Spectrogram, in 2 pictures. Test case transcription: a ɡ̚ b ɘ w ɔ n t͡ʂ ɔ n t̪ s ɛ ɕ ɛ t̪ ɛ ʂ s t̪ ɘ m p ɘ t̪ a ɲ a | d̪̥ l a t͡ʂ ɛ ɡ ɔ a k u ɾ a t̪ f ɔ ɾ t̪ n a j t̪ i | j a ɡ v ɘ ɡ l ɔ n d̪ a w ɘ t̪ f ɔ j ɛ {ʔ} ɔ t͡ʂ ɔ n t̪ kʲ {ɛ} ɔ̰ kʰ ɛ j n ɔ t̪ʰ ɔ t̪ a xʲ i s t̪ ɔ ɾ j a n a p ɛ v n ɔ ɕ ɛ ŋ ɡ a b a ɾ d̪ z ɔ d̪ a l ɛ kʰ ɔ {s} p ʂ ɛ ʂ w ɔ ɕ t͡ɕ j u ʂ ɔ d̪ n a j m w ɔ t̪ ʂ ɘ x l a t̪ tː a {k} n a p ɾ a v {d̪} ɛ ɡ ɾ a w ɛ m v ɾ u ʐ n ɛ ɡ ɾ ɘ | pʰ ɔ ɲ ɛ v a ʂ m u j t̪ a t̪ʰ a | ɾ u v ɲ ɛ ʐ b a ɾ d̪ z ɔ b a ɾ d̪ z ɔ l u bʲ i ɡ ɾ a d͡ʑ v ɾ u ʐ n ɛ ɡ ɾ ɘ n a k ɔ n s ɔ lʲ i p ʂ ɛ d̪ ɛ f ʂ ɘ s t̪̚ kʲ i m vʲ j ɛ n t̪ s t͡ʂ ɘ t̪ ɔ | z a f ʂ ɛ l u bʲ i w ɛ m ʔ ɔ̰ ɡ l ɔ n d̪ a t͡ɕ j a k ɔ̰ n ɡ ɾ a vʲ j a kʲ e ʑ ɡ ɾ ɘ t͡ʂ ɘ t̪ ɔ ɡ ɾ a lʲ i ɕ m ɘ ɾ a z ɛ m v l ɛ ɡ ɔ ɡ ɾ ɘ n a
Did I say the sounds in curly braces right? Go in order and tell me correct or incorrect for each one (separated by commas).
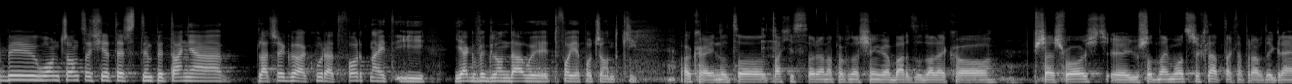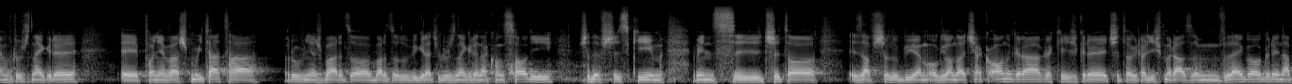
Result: incorrect, incorrect, incorrect, correct, correct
